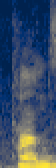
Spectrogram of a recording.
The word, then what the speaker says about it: thumbs: B is highlighted, means B is silent in this sentence. B is silent. K is highlighted here, and as I have told you that whenever the K is before and K is always silent, so this K is silent, like B is silent here.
